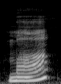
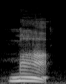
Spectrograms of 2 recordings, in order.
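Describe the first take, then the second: First: The tone rises. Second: The tone is level and flat. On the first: It means dog. "さらに上がる声調でまあといえば犬" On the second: It means come. "まあは平らな声調"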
